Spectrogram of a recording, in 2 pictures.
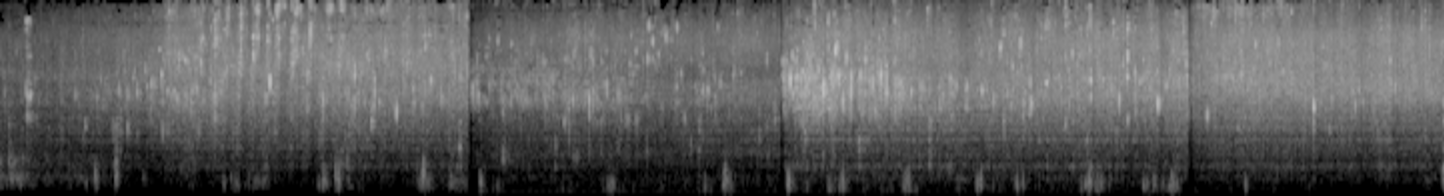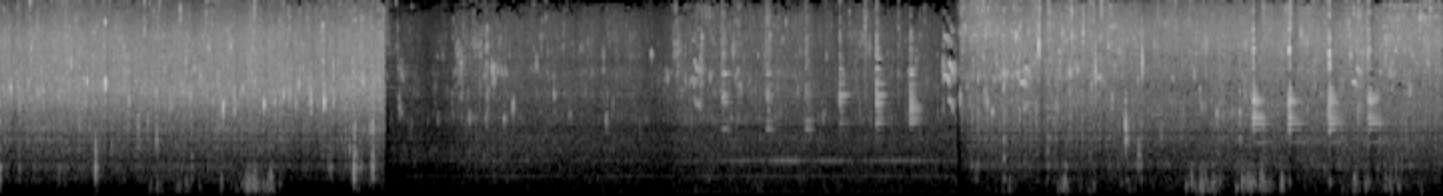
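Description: Chicken pieces sizzling and crackling as they fry in hot oil, in several cut-together stretches. The sizzle drops away to a much quieter stretch for several seconds past the middle, then comes back.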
